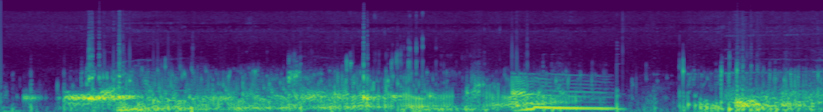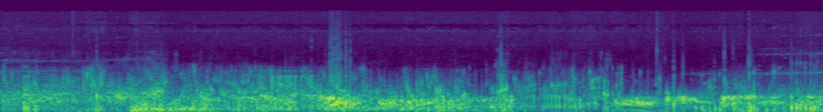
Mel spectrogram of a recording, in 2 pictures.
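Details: Simulated upset-stomach sound effect: loud, drawn-out gurgling and rumbling, imitating stomach rumbling.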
